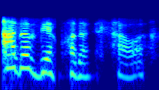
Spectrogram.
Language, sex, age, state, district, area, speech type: Kashmiri, female, 30-45, Jammu and Kashmir, Ganderbal, rural, conversation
